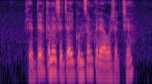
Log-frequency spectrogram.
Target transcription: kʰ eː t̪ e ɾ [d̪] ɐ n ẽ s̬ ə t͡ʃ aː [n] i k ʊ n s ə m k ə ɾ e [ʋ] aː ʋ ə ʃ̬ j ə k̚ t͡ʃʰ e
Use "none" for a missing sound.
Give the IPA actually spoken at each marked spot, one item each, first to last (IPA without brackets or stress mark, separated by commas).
t̪, none, none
